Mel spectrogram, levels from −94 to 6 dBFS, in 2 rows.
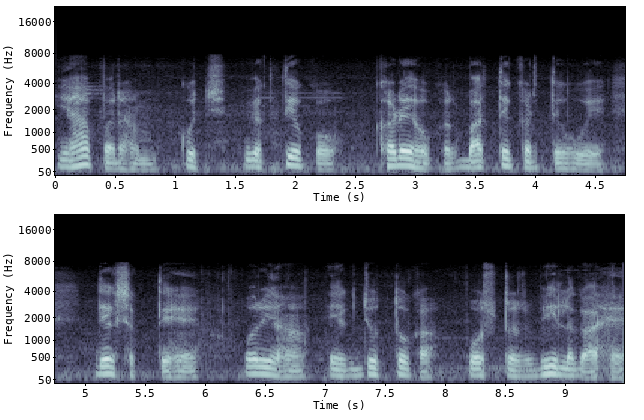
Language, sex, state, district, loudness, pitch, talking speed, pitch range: Hindi, male, Himachal Pradesh, Shimla, -18 LUFS, 120 Hz, 145 wpm, 105-140 Hz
